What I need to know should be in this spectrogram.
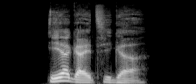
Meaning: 1. comparative degree of ehrgeizig 2. inflection of ehrgeizig: strong/mixed nominative masculine singular 3. inflection of ehrgeizig: strong genitive/dative feminine singular
- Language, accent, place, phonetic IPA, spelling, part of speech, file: German, Germany, Berlin, [ˈeːɐ̯ˌɡaɪ̯t͡sɪɡɐ], ehrgeiziger, adjective, De-ehrgeiziger.ogg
